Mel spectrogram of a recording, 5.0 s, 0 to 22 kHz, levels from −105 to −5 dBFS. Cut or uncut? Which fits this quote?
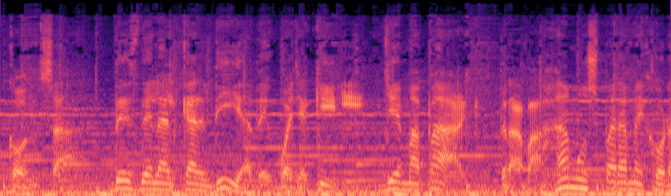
uncut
